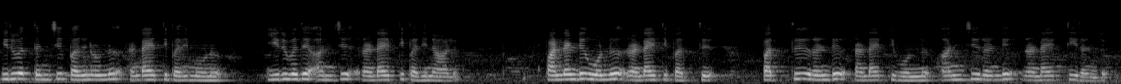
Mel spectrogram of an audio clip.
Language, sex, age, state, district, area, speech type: Tamil, female, 45-60, Tamil Nadu, Tiruppur, rural, spontaneous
